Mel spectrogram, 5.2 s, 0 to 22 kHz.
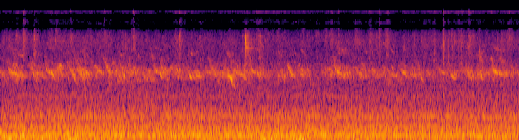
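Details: Broiler chickens, 14 days old and weighing 525 grams, housed 11,000 strong on the upper floor of a closed house; a dense chorus of short chirps and peeps over a constant low droning hum.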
